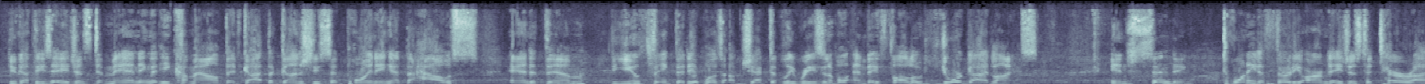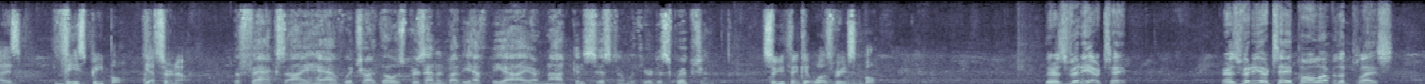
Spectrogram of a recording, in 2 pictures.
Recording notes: Broadcasting live from CPAC.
